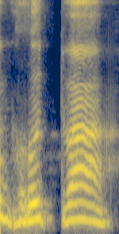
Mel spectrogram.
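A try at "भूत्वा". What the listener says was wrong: ભૂત્વા. ભૂ દીર્ઘ છે, બરાબર? ભૂત્વા નહીં.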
